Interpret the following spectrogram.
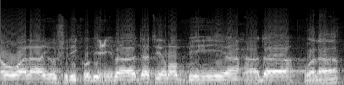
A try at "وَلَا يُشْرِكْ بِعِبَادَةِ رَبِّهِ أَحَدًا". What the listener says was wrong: الكاف إيش عليها؟ سكنها.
